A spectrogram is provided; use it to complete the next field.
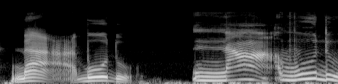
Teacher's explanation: Jadi kalau ain kan sifatnya tawasud, sedikit mengalir. Jadi jangan sampai na'bu terlalu kuat.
